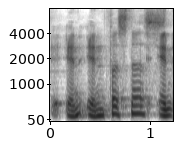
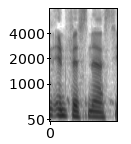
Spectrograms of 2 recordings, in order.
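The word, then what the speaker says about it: Enfys Nest: I will say the Sky Pirate Gang, it's pronounced Infestness. – Infestness, yeah.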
